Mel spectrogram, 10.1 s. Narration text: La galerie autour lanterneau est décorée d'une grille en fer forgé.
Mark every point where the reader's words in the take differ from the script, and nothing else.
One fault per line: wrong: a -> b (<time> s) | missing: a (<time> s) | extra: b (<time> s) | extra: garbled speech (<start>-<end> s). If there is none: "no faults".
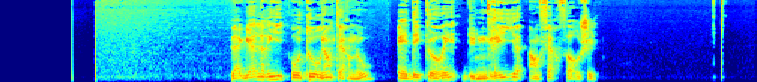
no faults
